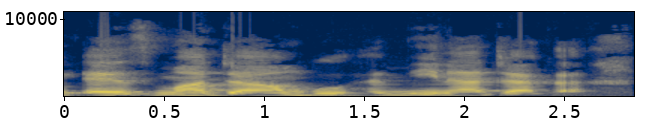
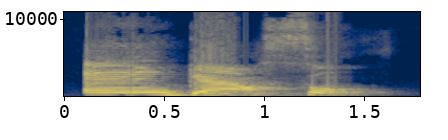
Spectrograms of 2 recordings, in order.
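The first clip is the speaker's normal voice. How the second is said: slow, higher demo for repeating; slow model pronunciation; 5 semitones higher, much slower than usual. Shown as a demonstration. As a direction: stretch each syllable for learners. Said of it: "a boy in French is un garçon".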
